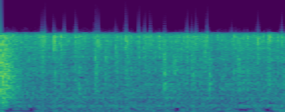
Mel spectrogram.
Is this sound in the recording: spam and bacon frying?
yes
